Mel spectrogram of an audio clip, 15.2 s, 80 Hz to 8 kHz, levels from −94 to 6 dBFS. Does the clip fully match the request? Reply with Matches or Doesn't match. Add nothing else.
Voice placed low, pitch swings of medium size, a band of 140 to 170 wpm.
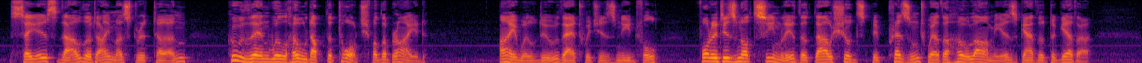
Matches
